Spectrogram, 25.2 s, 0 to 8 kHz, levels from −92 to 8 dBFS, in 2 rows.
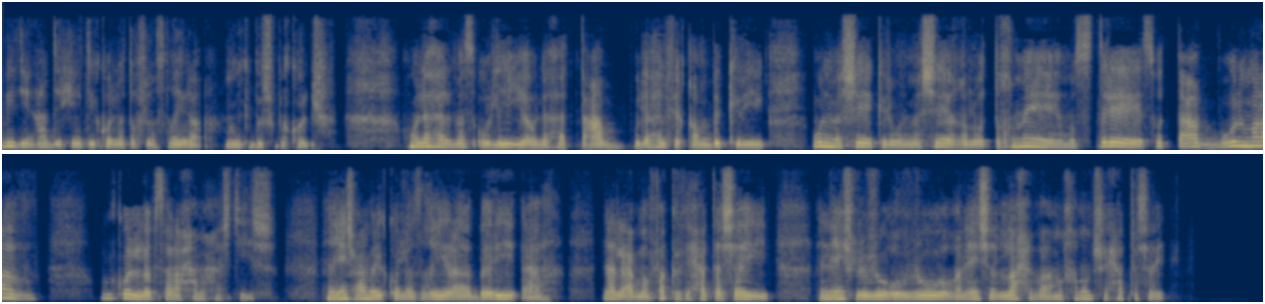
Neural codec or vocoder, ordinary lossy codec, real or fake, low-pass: codec, 16 kHz, 4 kbps, FreqCodec, smaller model; MP3, 48 kbps; fake; 7.2 kHz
